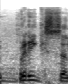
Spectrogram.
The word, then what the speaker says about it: Brixen: Oggi è il giorno di Feoni Brixen, oppure Bressano, se preferite la pronuncia italiana, una gara molto importante per la squadra di coach Patrizio Pacifico.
